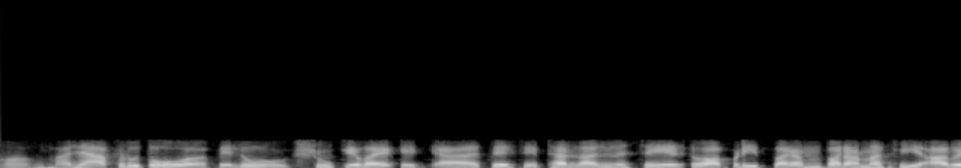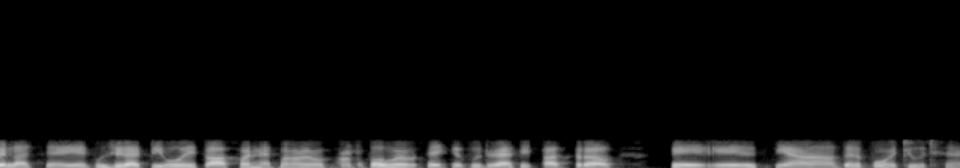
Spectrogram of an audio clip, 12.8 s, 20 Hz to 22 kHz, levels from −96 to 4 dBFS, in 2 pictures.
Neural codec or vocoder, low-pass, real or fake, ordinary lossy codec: codec, 16 kHz, 1 kbps, FunCodec, trained on LibriTTS, 50 frames a second; 3.6 kHz; fake; none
